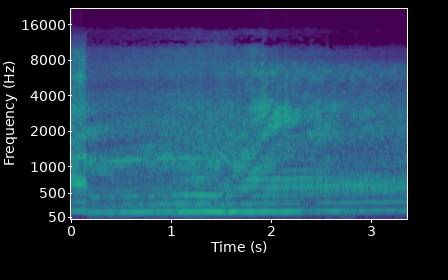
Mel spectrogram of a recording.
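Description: A rally car speeds close past with a rushing whoosh.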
